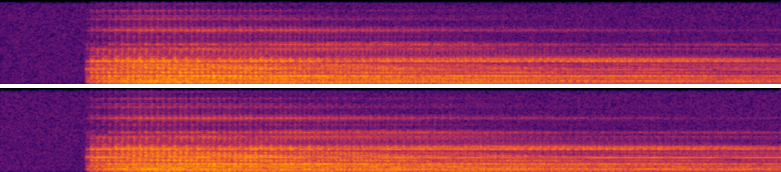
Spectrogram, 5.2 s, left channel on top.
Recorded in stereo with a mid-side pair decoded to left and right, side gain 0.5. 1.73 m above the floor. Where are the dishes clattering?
15° left, 2.5 m.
